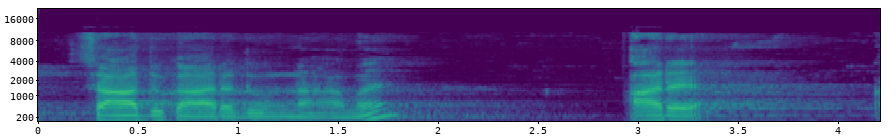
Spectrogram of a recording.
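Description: A Buddhist monk's voice preaching in a drawn-out, chant-like delivery: a long phrase ending on a held syllable, then a short phrase about three seconds in.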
